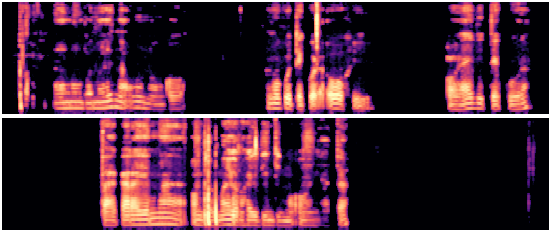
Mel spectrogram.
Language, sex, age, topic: Oshiwambo, male, 18-24, agriculture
